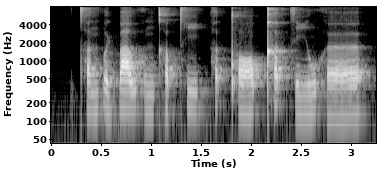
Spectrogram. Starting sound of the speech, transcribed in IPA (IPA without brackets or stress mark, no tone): t̪ʰ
